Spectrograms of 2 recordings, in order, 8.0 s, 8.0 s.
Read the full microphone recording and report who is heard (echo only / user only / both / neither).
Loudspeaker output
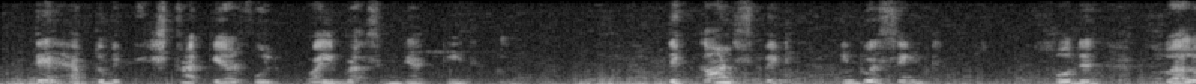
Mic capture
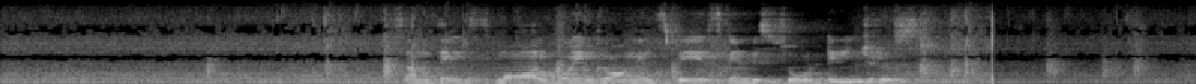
user only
